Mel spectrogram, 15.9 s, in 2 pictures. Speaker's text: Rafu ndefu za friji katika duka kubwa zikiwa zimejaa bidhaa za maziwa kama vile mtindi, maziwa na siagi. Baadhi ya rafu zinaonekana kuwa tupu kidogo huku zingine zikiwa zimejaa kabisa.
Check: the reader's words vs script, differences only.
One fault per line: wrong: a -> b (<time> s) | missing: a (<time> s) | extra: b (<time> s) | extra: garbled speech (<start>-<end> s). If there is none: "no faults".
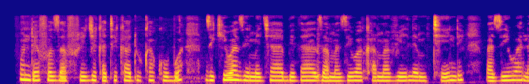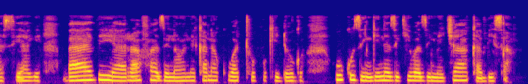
no faults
